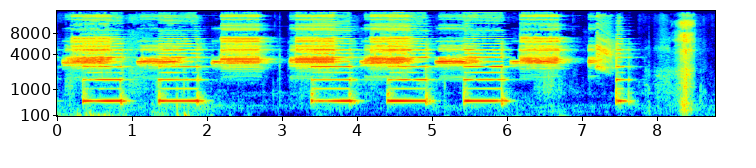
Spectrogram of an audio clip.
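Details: System Sensor fire alarm test (L series strobe, P2R, P2R LF, P2GRL): loud harsh horn blasts repeating about once a second with short gaps; horn-strobes sounding normally on test.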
